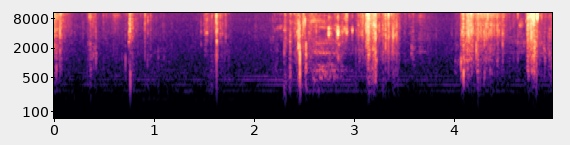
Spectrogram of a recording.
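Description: Small twig bits falling from trees make scattered light crackles and crunches outdoors, irregular and close, with quiet gaps between clusters.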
